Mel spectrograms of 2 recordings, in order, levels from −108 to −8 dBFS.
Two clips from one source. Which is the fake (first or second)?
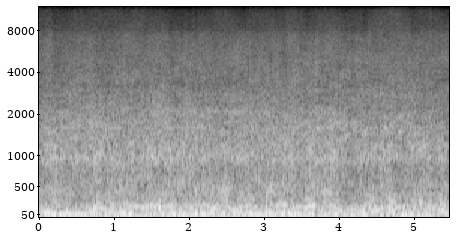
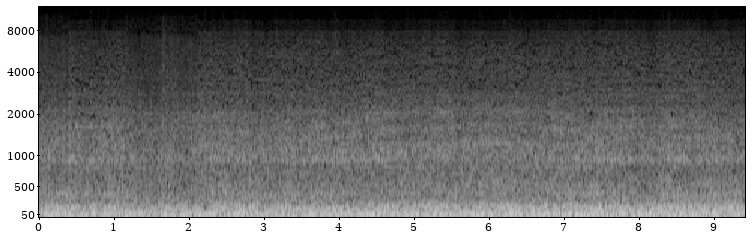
first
